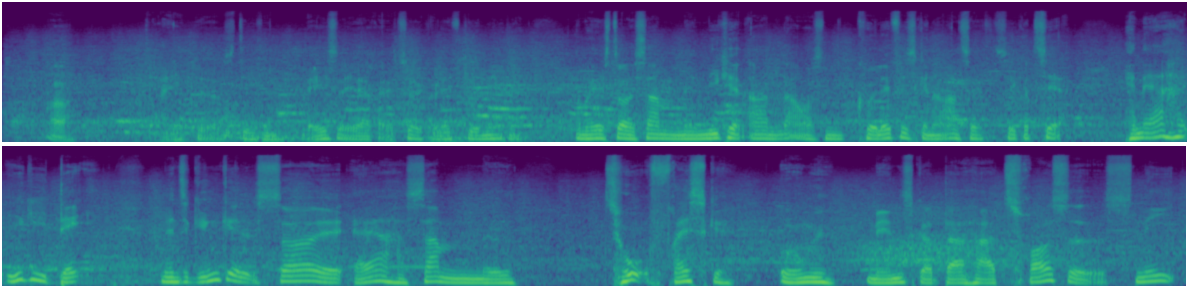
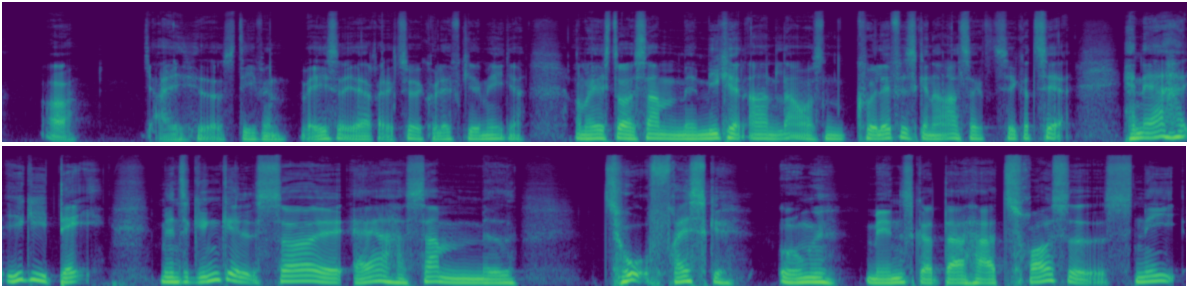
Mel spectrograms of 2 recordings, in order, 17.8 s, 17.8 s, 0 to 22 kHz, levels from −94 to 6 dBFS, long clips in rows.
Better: second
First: crowd noise; noticeable; throughout; 10 dB below the speech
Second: none

